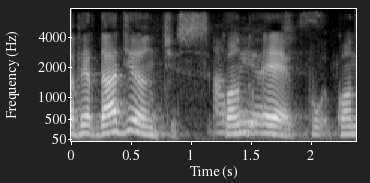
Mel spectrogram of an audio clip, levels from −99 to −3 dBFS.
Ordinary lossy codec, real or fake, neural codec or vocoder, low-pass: none; real; none; 7.2 kHz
